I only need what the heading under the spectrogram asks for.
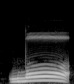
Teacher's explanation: Tapi kalau kita bedah nih mulut kita, yang membuat vokal O itu terhasilkan karena pangkal lidah kita naik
